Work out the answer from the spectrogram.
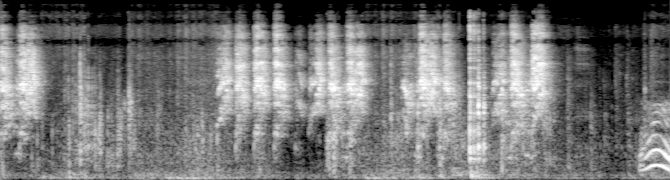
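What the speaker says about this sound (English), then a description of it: "Birds." Pet birds squawk and chirp in repeated sharp bursts close by, indoors, with brief pauses between the shrill calls and some light clattering around them.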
